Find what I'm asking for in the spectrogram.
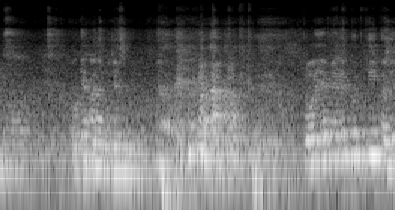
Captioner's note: laughs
